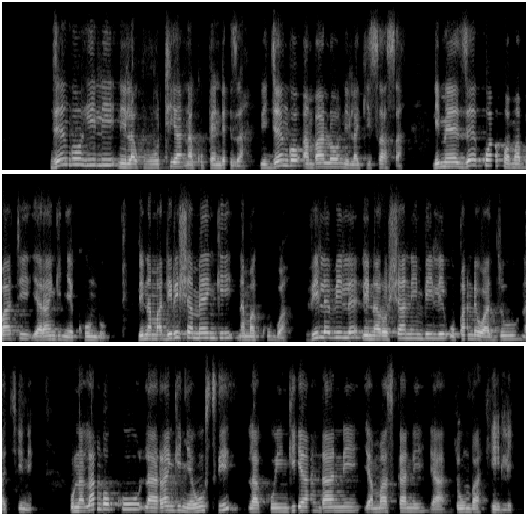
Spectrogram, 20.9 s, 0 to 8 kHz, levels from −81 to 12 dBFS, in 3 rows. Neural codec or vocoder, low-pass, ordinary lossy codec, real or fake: none; 7.2 kHz; Opus, 32 kbps; real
